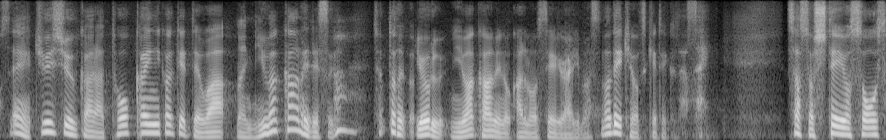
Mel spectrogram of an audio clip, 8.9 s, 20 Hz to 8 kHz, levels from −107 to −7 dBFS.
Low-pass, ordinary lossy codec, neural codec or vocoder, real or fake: none; none; codec, 16 kHz, 0.8 kbps, ZipCodec; fake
